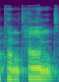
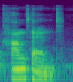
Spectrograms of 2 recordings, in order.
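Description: First: The stress is on the second syllable. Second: The stress is on the first syllable. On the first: It is the adjective. "tính từ chúng ta đọc là content" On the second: It is the noun. "danh từ chúng ta lại đọc là content"

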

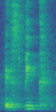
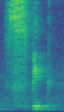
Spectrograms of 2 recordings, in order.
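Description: First: An extra vowel sound comes before the s. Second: The word starts directly with the s sound. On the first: The speaker calls it wrong. "que no se salga speak" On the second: The speaker calls it right. "sino siempre speak"

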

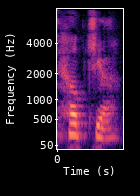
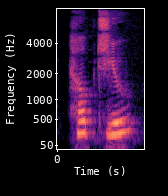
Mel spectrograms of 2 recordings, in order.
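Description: First: The last word is reduced to a short 'ya'. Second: The last word ends in a full 'you' vowel. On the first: "and sometimes helped ya" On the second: "Sometimes I'll say helped you"

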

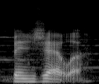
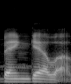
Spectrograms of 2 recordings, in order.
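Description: First: The G is a soft J sound. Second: The G is a hard G sound. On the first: "If it didn't have an U here, you would read it Benjela" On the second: "like you read the G, like G"

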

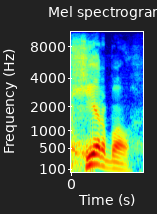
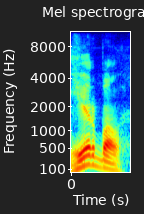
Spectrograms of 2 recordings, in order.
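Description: First: The word begins with a breathy H sound. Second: The word begins with a hard G sound. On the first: The speaker calls it right. "а хербал" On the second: The speaker calls it wrong. "Не гербал"

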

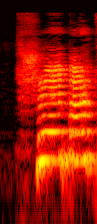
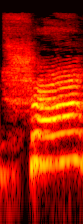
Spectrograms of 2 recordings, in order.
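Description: First: The word is said in full, two syllables. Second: The word is shortened to one syllable. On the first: The speaker calls it wrong. "Nie mówi się" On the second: The speaker calls it right. "tylko się mówi trza"

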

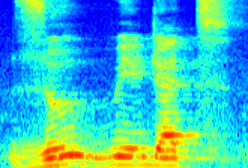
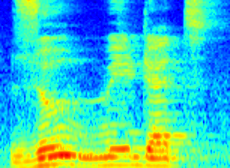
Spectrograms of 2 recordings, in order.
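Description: No difference in how they are said.

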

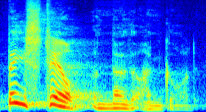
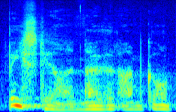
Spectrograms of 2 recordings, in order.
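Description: First: It is said loudly, like a command. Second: It is said quietly and gently.

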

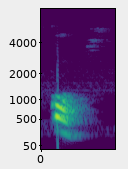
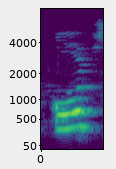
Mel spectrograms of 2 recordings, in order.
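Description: First: The word is said with no r sound. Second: The word is said with an r sound. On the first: The speaker calls it right. "इसमें आर silent है" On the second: The speaker calls it wrong. "कॉप्स नहीं है"

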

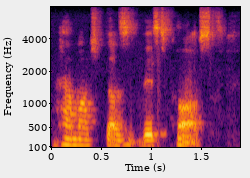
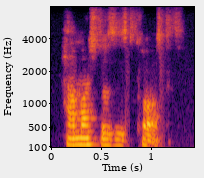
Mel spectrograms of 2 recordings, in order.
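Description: First: The words are said slowly and clearly apart. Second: The words are said fast and run together. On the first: "unless you want to slow it down and pause almost" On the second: "if you were to hear a native speaker speak it fast"

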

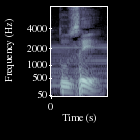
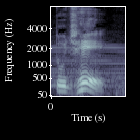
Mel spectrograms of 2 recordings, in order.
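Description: First: The middle consonant is a 'z' sound. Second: The middle consonant is an aspirated 'jh' sound. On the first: The speaker calls it wrong. "not tuze" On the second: The speaker calls it right. "We say tujhe"

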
